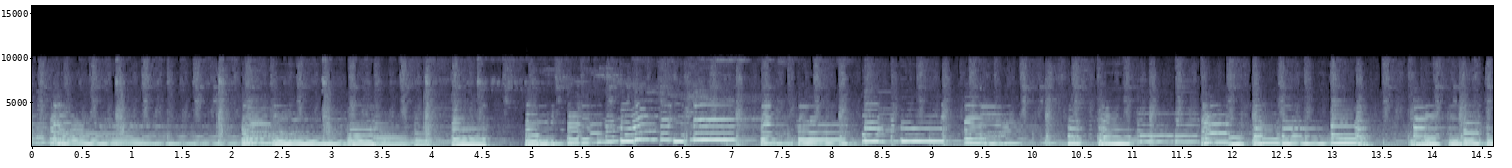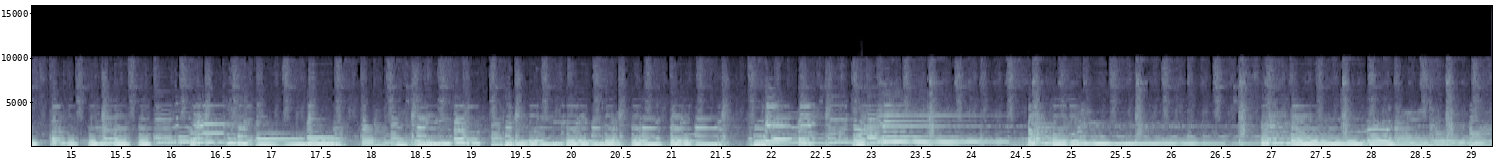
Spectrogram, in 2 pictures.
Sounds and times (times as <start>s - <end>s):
Acoustic guitar: 0.0s - 29.2s
Strum: 0.0s - 29.2s.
